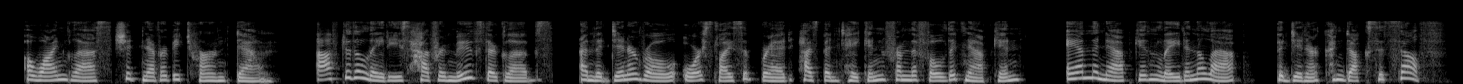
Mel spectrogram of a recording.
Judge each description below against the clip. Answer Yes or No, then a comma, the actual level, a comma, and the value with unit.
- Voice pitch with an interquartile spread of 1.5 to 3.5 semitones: No, average, 4.2 semitones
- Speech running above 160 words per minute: Yes, average, 170 wpm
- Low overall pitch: No, high, 190 Hz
